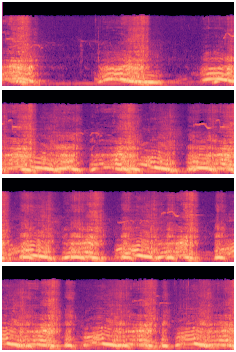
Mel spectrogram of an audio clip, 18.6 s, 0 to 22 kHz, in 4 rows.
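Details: A six-male lion coalition and the Paradise pride pause from a hippo meal on Paradise plains, Maasai Mara, in March 2023 for a group roar: long chorus of deep, rhythmic grunting roars, overlapping, repeated roughly every second.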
